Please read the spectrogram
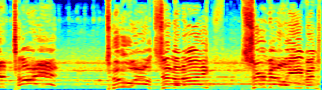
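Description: Speech only: a male TV baseball broadcaster talking over the home-run call.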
